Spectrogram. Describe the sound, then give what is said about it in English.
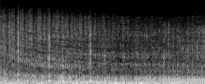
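A loud motorcycle engine revs as it passes, a deep, steady rumble with rough clattering pulses that holds strong for a couple of seconds, with no voices. “And that's a loud motorcycle.”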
